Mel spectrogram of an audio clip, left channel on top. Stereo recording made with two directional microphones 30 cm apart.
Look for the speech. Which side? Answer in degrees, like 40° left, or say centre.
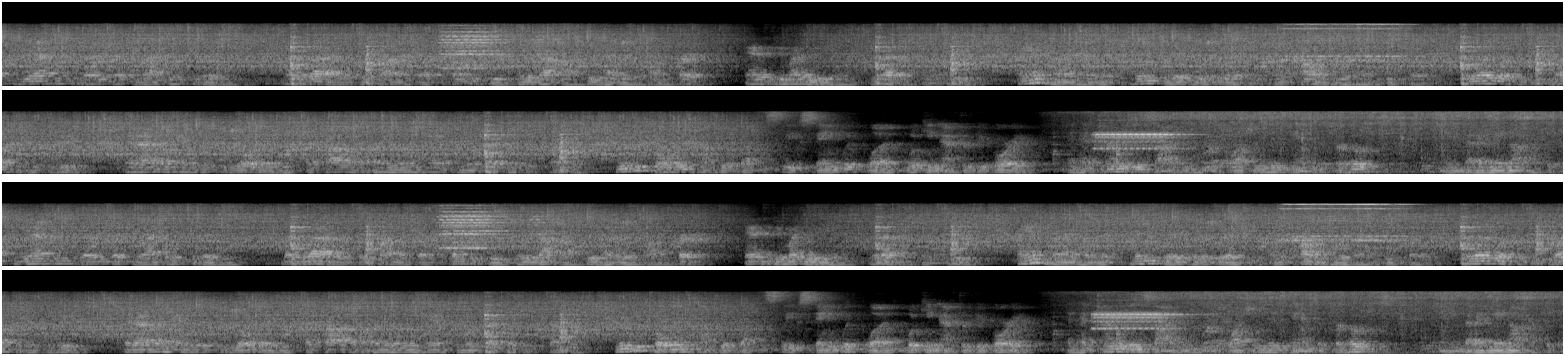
60° right.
